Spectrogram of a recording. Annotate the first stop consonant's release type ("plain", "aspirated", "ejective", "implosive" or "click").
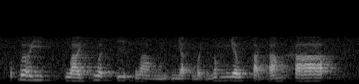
implosive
